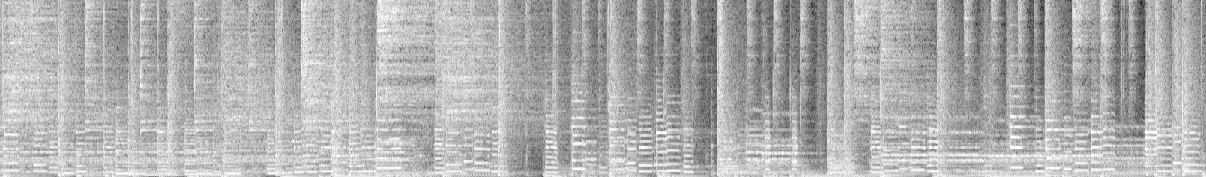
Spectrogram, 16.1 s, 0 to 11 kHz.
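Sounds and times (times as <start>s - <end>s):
blues music with guitar and drums: 0.0s - 16.0s.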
